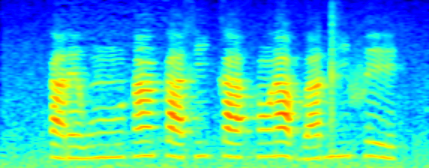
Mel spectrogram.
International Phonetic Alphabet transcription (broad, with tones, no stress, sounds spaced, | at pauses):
k a˨ ɾ ɛ˨ w ũ˧ | ã˦ k a˧ s i˦ k a˧ h ɔ̃˦ ɾ a˦˨ b a˨˦ d i˦ f e˦˨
